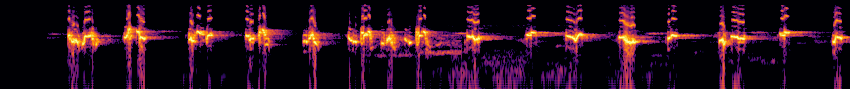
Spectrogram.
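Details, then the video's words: Sooty-headed bulbul singing a ropelan goklikan style song, used as a tutor recording: short bubbly, slurred notes, each led by a sharp click, repeated roughly two to three times per second with no other sounds. "MASTERAN TRUCUKAN TERBAIK || ROPELAN GOKLIKAN TOP"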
